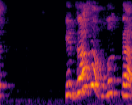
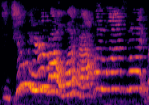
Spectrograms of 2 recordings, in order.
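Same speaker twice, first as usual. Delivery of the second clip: much higher, louder eager gossip opener; hallway gossip; 10 semitones higher, 5 dB louder than usual. Retold or imitated. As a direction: lean in to share juicy news. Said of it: "And then it's like".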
